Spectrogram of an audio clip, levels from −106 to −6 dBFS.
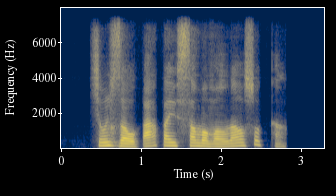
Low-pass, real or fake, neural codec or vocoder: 7.2 kHz; fake; codec, 16 kHz, 0.5 kbps, FunCodec, trained on Chinese and English, 25 frames a second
